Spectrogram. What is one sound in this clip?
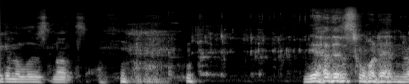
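Liquid pours from a flask into a cup.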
